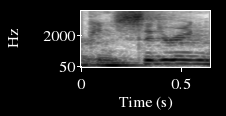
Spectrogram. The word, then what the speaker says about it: considering: Thank you for considering my application. Considering considering second syllable gets the emphasis sid.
